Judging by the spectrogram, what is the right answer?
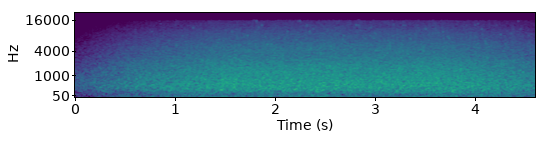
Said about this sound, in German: Ein Gebirgsbach in Norwegen. Eiskalt, klar, zum Reinspringen schön.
